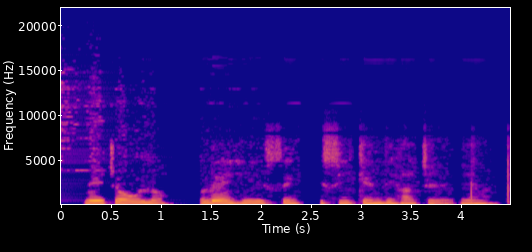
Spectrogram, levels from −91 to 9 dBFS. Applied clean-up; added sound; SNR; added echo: classical method spectral subtraction.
